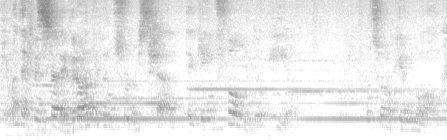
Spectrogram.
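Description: An actor in an Italian radio drama plays a scheming, lecherous widowed landowner of middle age who is insinuating and self-justifying, speaking theatrically with pauses and hushed words. His male voice is fairly high with big pitch swings and sounds pleading and insinuating. The recording is very echoey, with the voice distant over music.

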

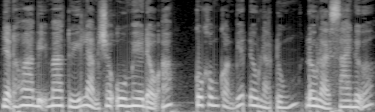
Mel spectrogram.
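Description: Woman with a dark, husky storytelling voice. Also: mid-range voice, a little fast. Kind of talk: scripted narration of a dramatic story.

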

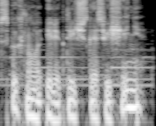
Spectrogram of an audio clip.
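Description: A man reads a story aloud in a very deep voice with a gravelly edge. His delivery is expressive, and his intonation rises and falls a lot. Faint music plays behind him. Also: brisk. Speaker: audiobook narrator. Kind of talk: scripted narration.

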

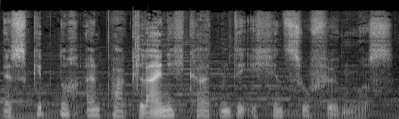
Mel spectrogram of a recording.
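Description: Low-voiced, weary old doctor narrating. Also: male voice, very animated, measured pace, over music. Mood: grave, reflective. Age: older. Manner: solemn, reflective. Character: aged doctor Watson, weary melancholy chronicler of his friend's cases. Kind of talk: literary radio drama narration.

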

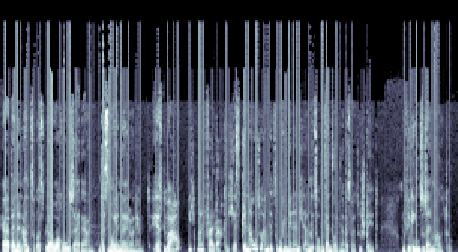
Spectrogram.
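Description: In a radio drama monologue, an actress plays a proud, headstrong young shop apprentice, confiding matter-of-factly in a husky voice. She speaks rapid-fire, fairly high in pitch with a dark tone, and sounds intrigued as she recounts events.

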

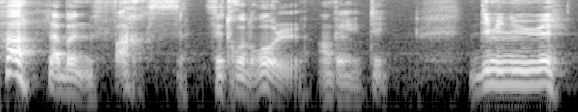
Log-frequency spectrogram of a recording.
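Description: A man's voice: fairly low pitch, sing-song, takes it slowly, a little mellow, heavily acted. A man reading the part of an insistent, mocking middle-aged wife in an audiobook. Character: forceful scornful middle-aged concierge's wife.

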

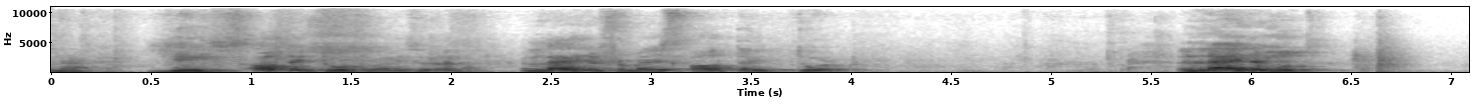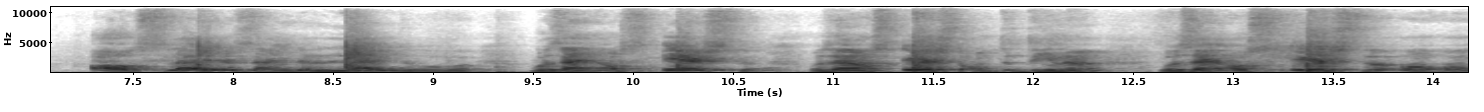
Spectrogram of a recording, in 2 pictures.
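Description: A man teaching church leaders, animated, repeating phrases and searching for words. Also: fairly high pitch, roomy sound, a little hiss or hum. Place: church hall.

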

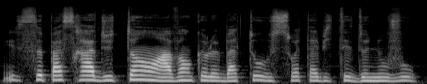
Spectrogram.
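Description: A quiet, gentle old fisherman, as a woman reader voices him. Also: fairly low pitch, steady tone, moderate pace, natural voice. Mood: subdued. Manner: quiet, subdued. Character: old fisherman, gruff but gentle man.

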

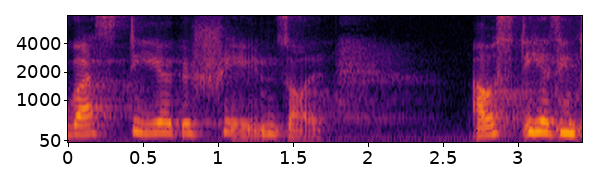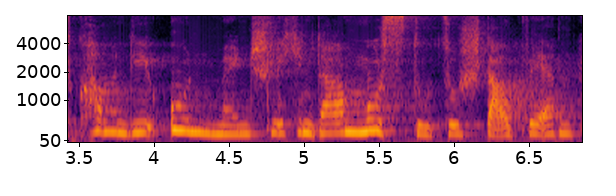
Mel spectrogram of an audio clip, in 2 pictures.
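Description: An actress as doomed Antigone, slow and echoing. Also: female voice, mid-range voice, close to an everyday voice. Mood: whispered farewell. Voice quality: declamatory, swinging between loud cries and whispers. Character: doomed young woman Antigone, defiant and grieving. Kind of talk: classical verse radio drama. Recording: roomy studio echo.

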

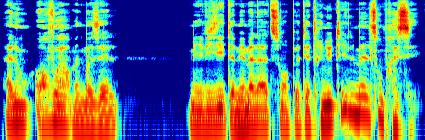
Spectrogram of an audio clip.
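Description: A man's voice: medium pitch, expressive, brisk, mellow, slightly rough. A man reading the part of a teasing, indulgent older male doctor in a novel.

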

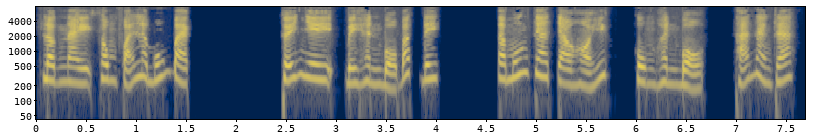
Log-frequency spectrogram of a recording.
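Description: A woman voicing a spirited young princess, pleading with her father in a high, wheedling voice. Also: normal speed, no room sound, dull audio, lightly acted.

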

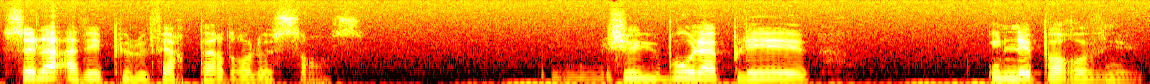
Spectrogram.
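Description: A woman's voice: mid-range voice, normal speed, dry recording, close to an everyday voice. A woman voicing a timid, henpecked young husband who stammers meekly. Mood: desperate. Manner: stammering, meek.

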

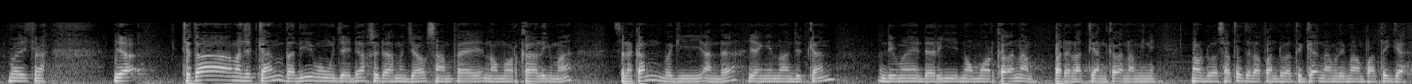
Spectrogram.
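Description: A man moderates a radio call-in lesson, politely passing the floor along. His voice is mellow and level. The broadcast sounds muffled with a faint hum. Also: mid-range voice, level tone, fairly quick. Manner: brief, polite, takes callers and moves things on.

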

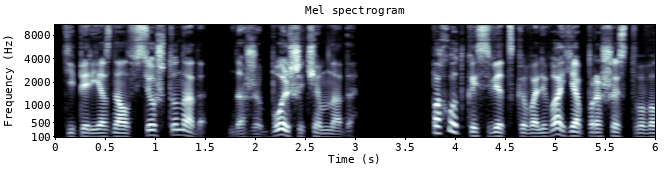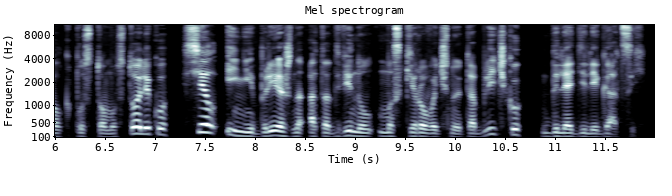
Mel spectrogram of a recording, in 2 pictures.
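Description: A man reading a humorous story aloud with wry, deadpan narration. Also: lowish voice, no echo, clean studio sound. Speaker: reader.

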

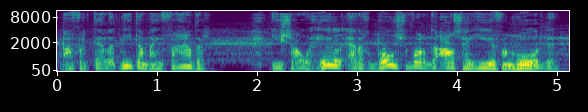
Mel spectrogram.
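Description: A man voicing a kind young miller's son in a storybook, speaking in a hushed whisper. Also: fairly high pitch, very animated, normal speed, a little hiss or hum.

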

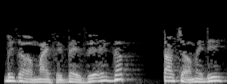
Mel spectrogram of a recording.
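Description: Brief: a man as a young buddy bringing bad news, urgent and trembling, husky tone, phone-like audio. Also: a little high, sing-song, racing. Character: young male friend, hurried and shaken. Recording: tinny phone-like sound.

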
